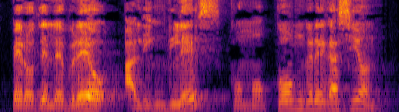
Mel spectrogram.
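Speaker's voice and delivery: ordinary talk, nothing marked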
